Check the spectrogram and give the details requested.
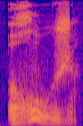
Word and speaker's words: rouge: Rouge. Remember, G-E, je. Rouge.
